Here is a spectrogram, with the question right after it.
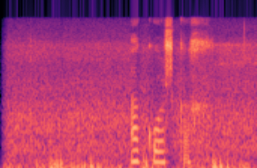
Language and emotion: Russian, neutral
